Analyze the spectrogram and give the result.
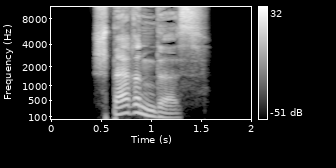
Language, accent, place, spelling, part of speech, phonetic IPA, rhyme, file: German, Germany, Berlin, sperrendes, adjective, [ˈʃpɛʁəndəs], -ɛʁəndəs, De-sperrendes.ogg
- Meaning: strong/mixed nominative/accusative neuter singular of sperrend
